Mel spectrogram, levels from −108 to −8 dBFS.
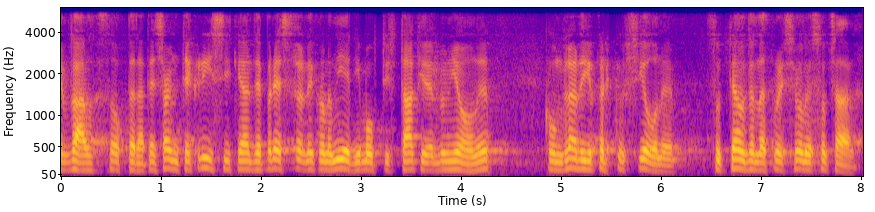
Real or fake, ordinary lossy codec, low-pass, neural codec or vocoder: fake; none; 5.4 kHz; codec, 16 kHz, 1 kbps, X-Codec, HuBERT features, trained on balanced general audio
